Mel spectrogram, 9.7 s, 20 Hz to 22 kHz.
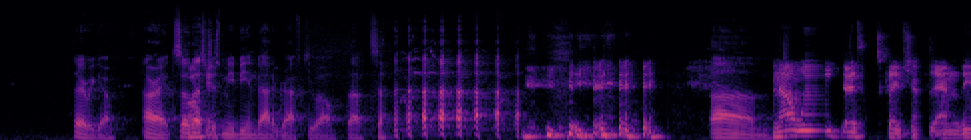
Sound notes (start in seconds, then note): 3.8 laughs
